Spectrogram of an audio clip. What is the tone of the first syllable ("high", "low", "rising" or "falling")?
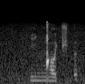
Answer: low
